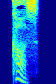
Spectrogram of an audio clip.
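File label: "humor", British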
